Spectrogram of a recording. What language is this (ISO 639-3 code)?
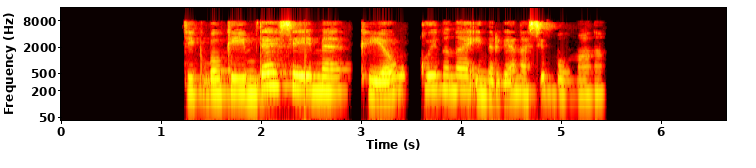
bak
